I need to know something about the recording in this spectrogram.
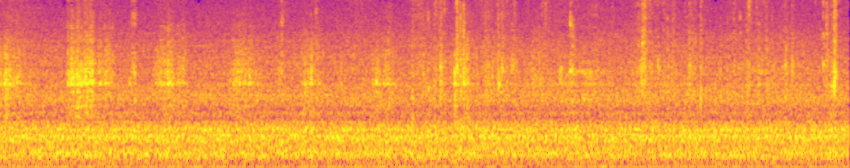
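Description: Steady low running noise inside a parked car's cabin, with faint irregular crunches of someone chewing crunchy coated dried peas.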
